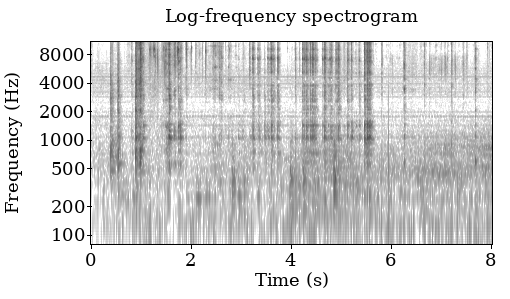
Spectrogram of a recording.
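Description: A mini tube cutter being fitted onto and turned around a thin aluminum tube to cut it, giving a run of small, irregular metallic clicks and scrapes. The clicks thin out in the last couple of seconds.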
